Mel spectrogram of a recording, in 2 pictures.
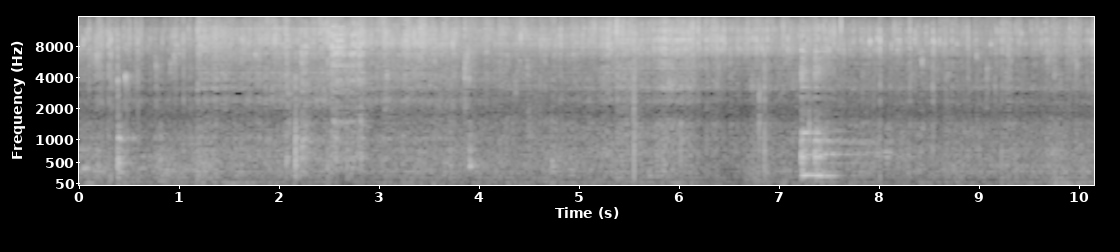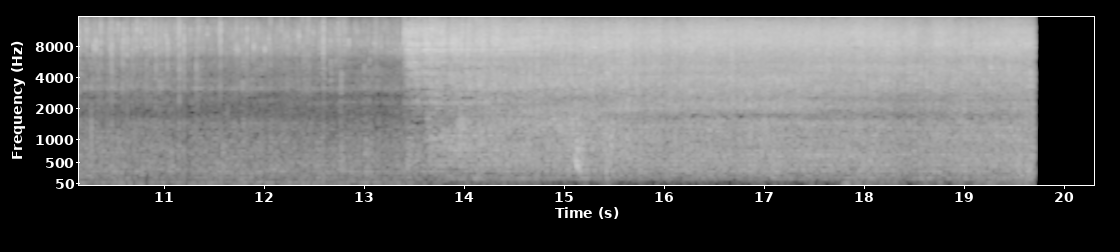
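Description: Hot oil sizzling with whole black peppercorns and green chillies in an aluminium kadhai, a steady hiss with small crackles. About 13 seconds in, the sizzle jumps louder and fuller as yogurt-marinated chicken goes into the hot oil. It cuts off abruptly near the end.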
